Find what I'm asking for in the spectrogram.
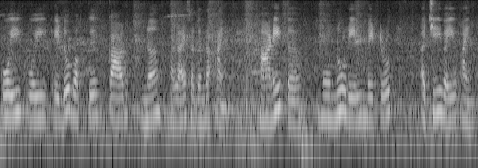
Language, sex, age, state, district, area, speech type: Sindhi, female, 60+, Maharashtra, Mumbai Suburban, urban, spontaneous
